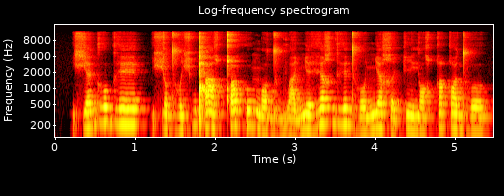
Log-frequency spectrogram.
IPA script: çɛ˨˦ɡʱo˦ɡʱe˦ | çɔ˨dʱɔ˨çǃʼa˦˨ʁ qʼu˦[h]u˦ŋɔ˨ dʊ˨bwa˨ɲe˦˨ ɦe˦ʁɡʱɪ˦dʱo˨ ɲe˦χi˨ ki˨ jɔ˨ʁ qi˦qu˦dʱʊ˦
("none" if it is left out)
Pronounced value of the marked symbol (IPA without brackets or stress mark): h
